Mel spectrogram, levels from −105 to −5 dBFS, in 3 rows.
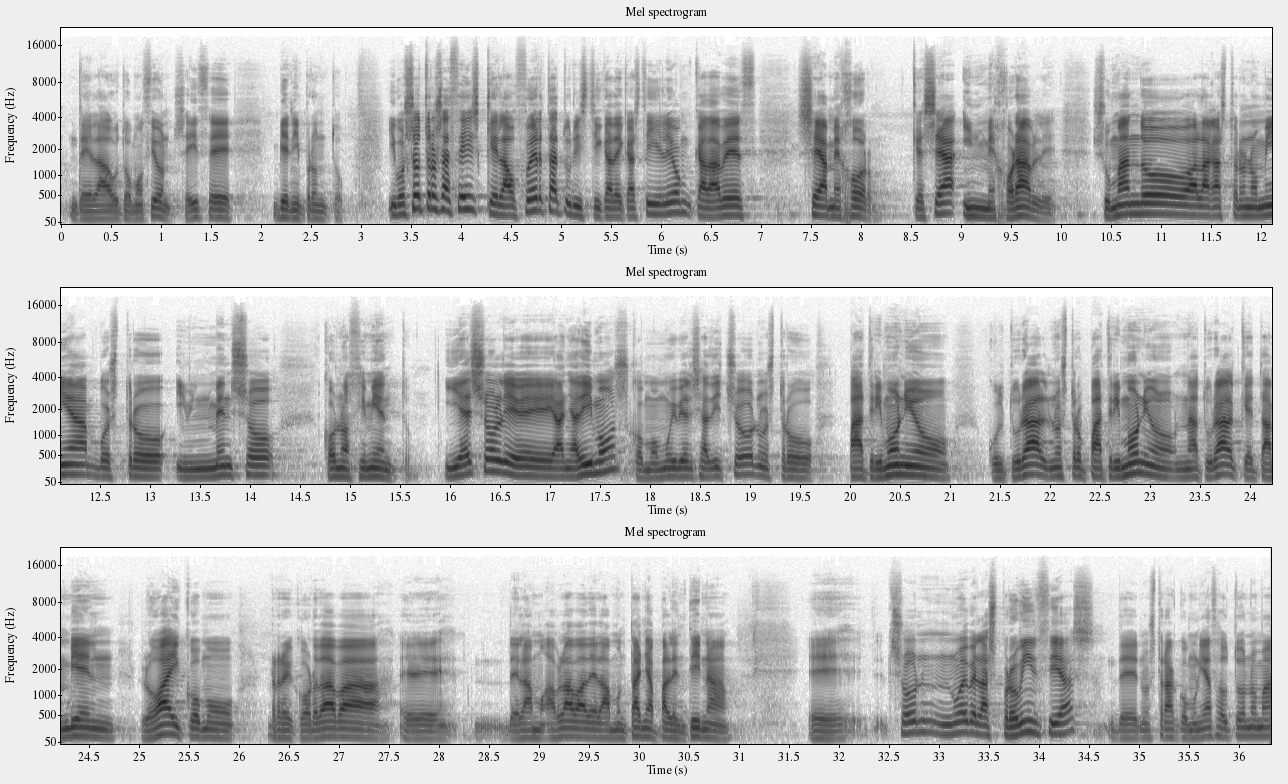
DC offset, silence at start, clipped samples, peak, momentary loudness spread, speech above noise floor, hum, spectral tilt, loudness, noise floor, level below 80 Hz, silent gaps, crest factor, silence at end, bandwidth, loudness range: under 0.1%; 0.1 s; under 0.1%; -6 dBFS; 13 LU; 29 dB; none; -4 dB/octave; -28 LUFS; -58 dBFS; -82 dBFS; none; 24 dB; 0 s; 15.5 kHz; 5 LU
